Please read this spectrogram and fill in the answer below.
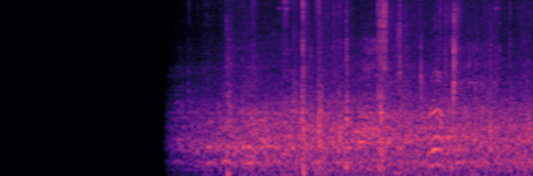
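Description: Silent for about the first second, then the live sound of an indoor small-sided football match fades in: a steady crowd-and-hall noise with players' voices and several sharp knocks of the ball being kicked.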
